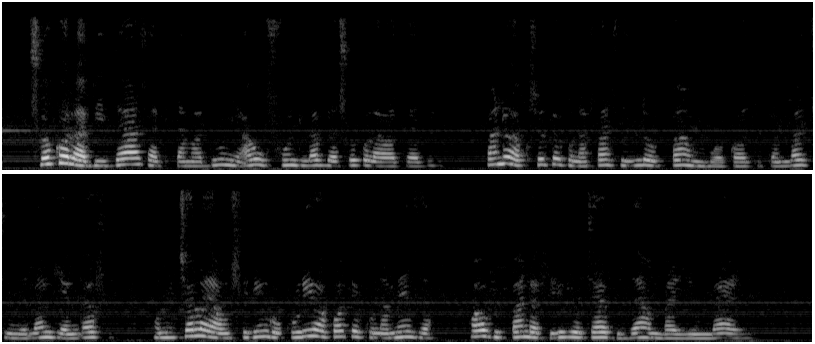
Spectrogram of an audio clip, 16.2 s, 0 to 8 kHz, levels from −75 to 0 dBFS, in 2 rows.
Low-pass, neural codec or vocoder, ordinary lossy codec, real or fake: 7.2 kHz; none; MP3, 48 kbps; real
